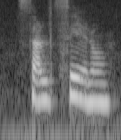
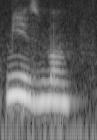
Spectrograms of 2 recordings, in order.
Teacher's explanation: La S española es sorda en palabras como salsero. Es sonora en palabras como mismo. La S española es la S italiana.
